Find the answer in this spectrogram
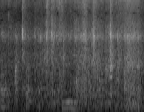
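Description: Light knocks and rustling as dry sticks and a sack are shifted on a woodpile, with a brief low call about a second in.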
